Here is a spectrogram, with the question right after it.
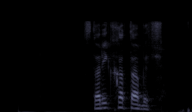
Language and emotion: Russian, neutral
